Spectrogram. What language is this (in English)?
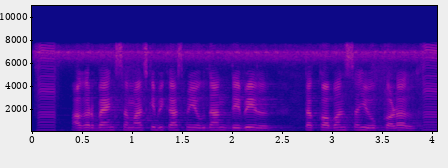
Magahi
